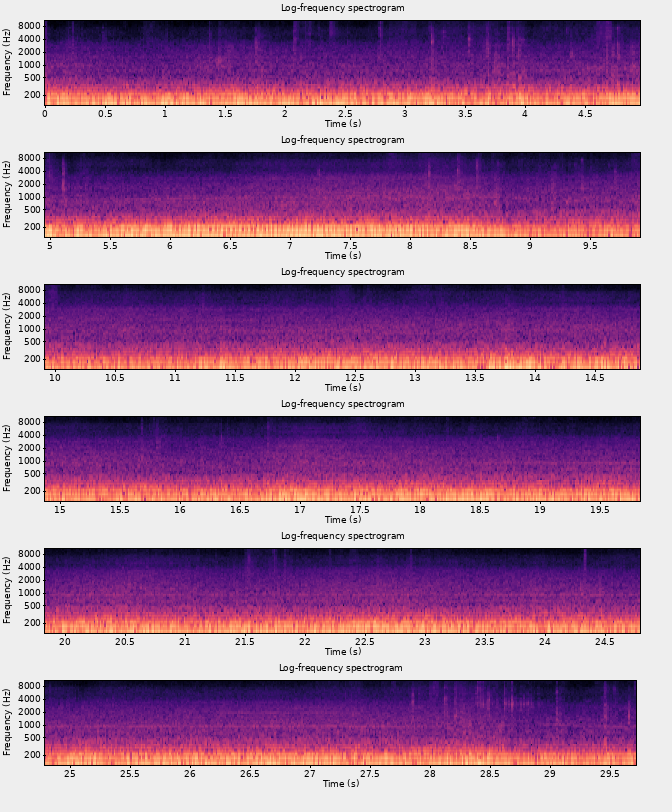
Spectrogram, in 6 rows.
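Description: Stock Toyota GR Yaris's G16E-GTS 1.6-litre turbocharged three-cylinder engine running at a steady, light load, mixed with a deep tyre and road rumble. The engine speed stays fairly even, with no sharp revving.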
